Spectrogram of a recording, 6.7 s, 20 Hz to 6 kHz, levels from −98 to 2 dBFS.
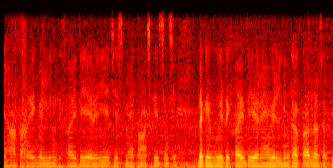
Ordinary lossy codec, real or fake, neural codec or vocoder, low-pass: none; fake; codec, 16 kHz, 2 kbps, FunCodec, trained on Chinese and English, 25 frames a second; 5.4 kHz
